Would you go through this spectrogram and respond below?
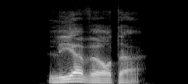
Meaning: nominative/accusative/genitive plural of Leerwort
- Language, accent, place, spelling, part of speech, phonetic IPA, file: German, Germany, Berlin, Leerwörter, noun, [ˈleːɐ̯ˌvœʁtɐ], De-Leerwörter.ogg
